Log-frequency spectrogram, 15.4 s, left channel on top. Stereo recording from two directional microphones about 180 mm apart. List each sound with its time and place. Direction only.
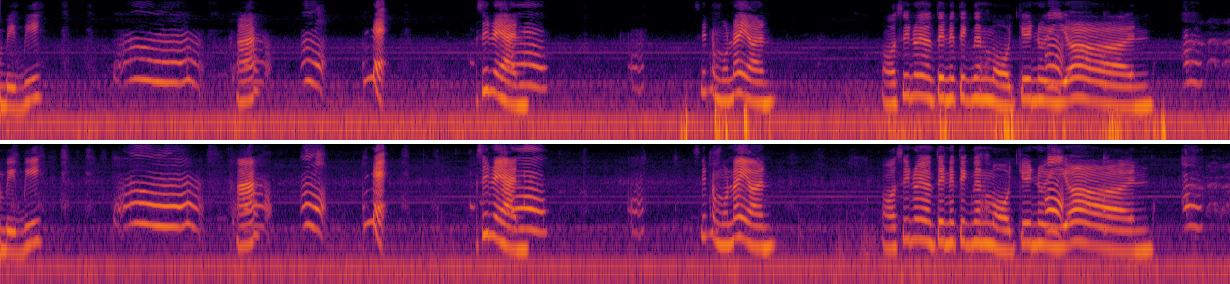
0.0 s speech: 20° right (ahead or behind)
1.5 s baby cry: 25° right (ahead or behind)
2.0 s a sound: 35° right (ahead or behind)
2.9 s speech: 25° right (ahead or behind)
4.6 s gasp: 20° right (ahead or behind)
5.9 s speech: 20° right (ahead or behind)
8.7 s a woman's voice: 20° right (ahead or behind)
11.0 s speech: centre (ahead or behind)
11.9 s speech: 60° right (ahead or behind)
12.3 s speech: 10° right (ahead or behind)
13.3 s speech: centre (ahead or behind)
